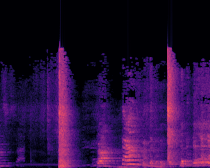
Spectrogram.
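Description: After a hush, a balloon pops with a loud bang about a second in, and young children's voices cry out in falling tones. A second sharp crack comes about three seconds in.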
